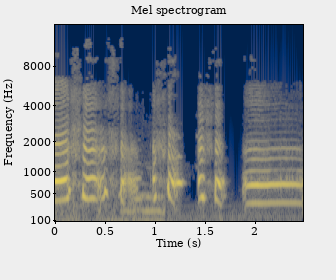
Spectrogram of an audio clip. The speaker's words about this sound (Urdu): ارے بابا کیوں رو رہی ہو کوئی بات نہیں بیٹا آپ گھبرائیں نہیں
